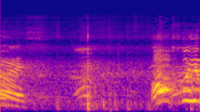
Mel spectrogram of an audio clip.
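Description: A football kicked once, a single sharp thud about a second in, with a man shouting from the sideline just before and after.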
